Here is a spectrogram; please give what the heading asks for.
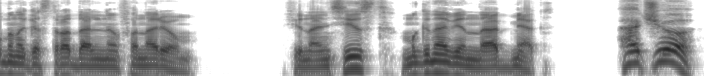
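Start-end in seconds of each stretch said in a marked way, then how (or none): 4.6-5.2 put-on high, strained, croaked girlish question; hoarse girl. A narrator's reading. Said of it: "прохрипела дева".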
